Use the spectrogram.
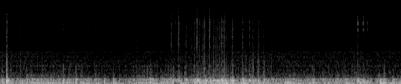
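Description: Fingertips of both hands scratch the hollow black metal mesh grille of a large desktop microphone. The result is a dense, continuous low rumble with a muffled pitch around 164 Hz, flecked with faint bright ticks. The level swells slightly in the middle and stays steady with no clear gaps.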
